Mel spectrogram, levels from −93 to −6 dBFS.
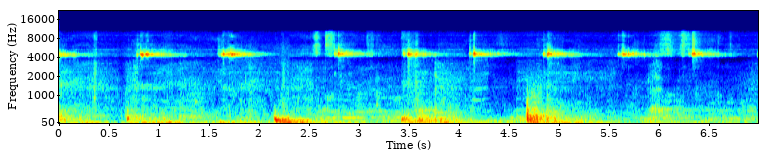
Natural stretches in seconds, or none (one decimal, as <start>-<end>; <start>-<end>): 1.7-2.3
